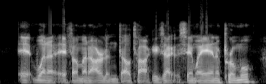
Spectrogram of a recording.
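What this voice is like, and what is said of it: Natural Irish accent. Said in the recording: “obviously being Irish... That's how I talk. I'm not putting on an accent.”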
